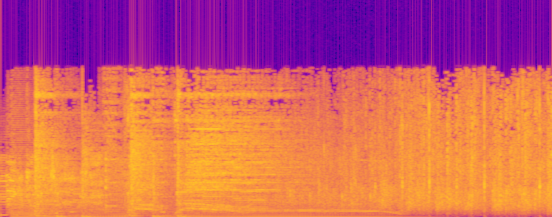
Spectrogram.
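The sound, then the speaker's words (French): A staged audience claps and cheers on a show welcoming Quebec radio personality Jeff Fignon, in a dense, steady burst with a few yells mixed in. A sustained tone rides over it, and the applause thins out after about four seconds. “Ils ne veulent pas vraiment t'applaudir.”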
